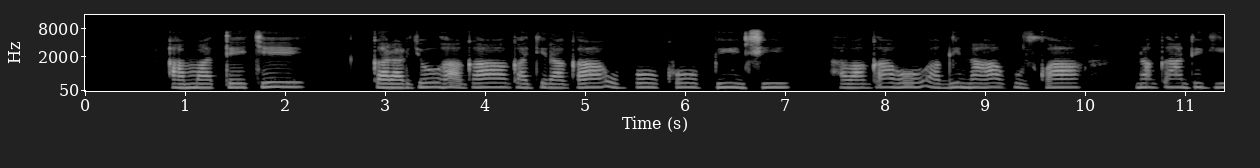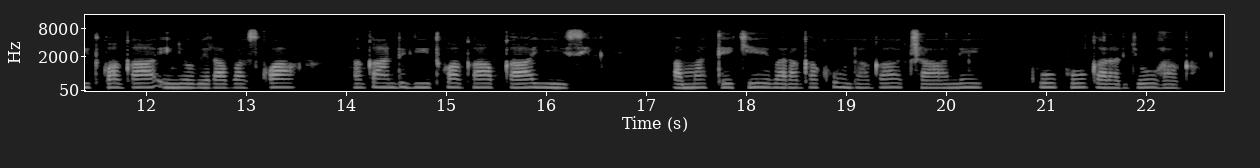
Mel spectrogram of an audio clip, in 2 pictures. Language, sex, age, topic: Kinyarwanda, female, 50+, agriculture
